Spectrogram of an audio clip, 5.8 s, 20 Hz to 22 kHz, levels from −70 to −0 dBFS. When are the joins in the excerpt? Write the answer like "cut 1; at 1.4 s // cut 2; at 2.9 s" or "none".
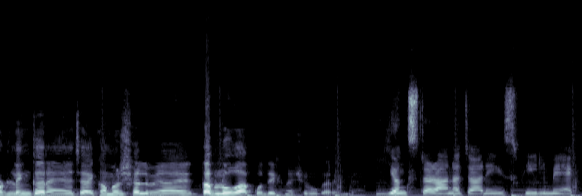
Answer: cut 1; at 3.8 s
